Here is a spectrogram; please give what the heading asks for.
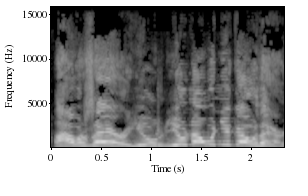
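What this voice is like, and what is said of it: Put-on Arkansas accent imitating someone. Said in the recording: “That's my Arkansas accent. That's how he talked.”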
